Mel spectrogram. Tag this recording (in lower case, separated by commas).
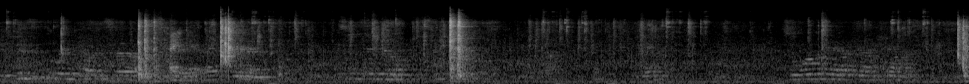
speech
